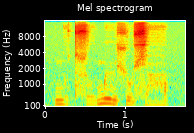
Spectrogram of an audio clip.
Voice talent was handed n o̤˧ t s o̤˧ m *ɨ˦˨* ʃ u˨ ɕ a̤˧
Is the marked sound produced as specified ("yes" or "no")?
yes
